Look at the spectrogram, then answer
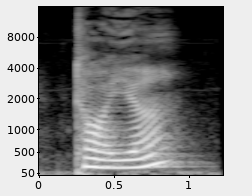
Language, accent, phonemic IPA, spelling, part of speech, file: German, Austria, /tɔʏ̯ɐ/, teuer, adjective, De-at-teuer.ogg
- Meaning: 1. expensive, dear (high in price) 2. dear (precious, valued)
